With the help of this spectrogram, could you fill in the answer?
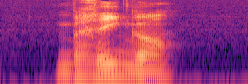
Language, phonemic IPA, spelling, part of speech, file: French, /bʁi.ɡɑ̃/, brigand, noun / adjective, Fr-brigand.ogg
- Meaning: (noun) thief; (adjective) mischievous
